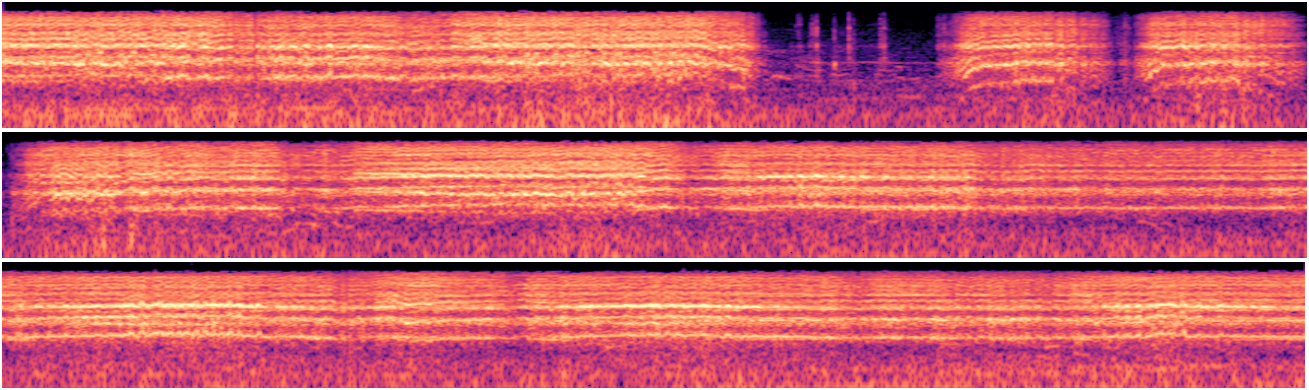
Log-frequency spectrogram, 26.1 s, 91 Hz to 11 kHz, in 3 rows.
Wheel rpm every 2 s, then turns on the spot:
160, 160, 60, 70, 110, 160, 160, 160, 160, 160, 160, 160, 160.
4-6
